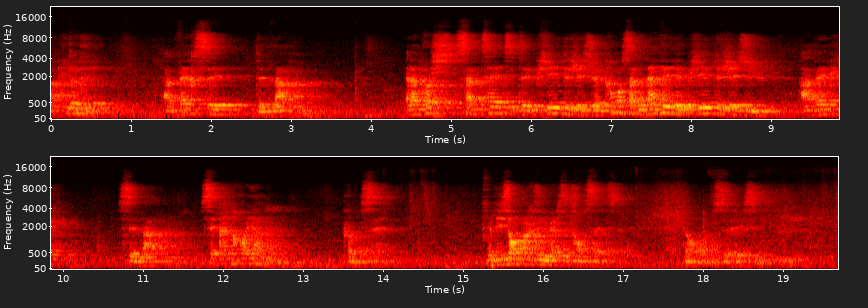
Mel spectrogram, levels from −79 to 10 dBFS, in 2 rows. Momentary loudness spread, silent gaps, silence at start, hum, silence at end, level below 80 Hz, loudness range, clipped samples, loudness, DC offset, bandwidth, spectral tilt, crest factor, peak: 18 LU; none; 0 s; none; 0 s; -64 dBFS; 6 LU; under 0.1%; -28 LUFS; under 0.1%; 16 kHz; -4 dB/octave; 20 dB; -8 dBFS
